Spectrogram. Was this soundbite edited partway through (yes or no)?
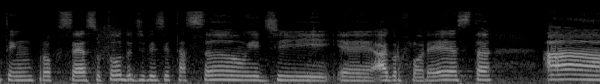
no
